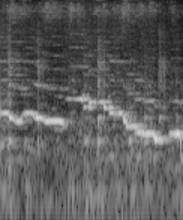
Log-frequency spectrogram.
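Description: Indian classical music with a flute melody that bends and glides up and down in pitch over steady percussion strokes, accompanying a classical dance.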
